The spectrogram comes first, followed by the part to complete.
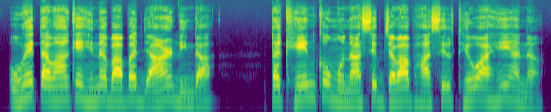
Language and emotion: Sindhi, neutral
